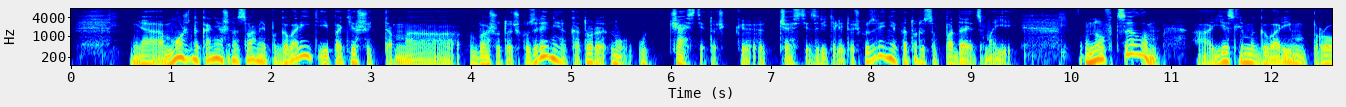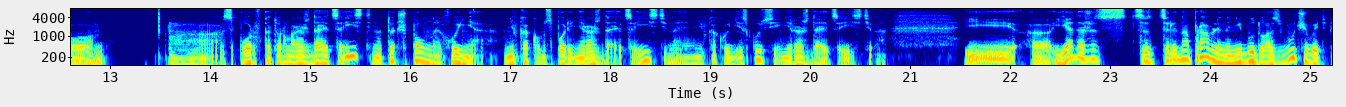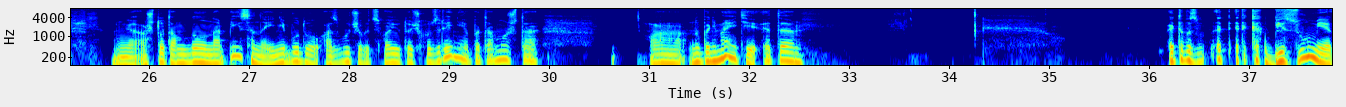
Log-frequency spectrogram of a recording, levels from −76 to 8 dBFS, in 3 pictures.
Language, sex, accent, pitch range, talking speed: Russian, male, native, 105-140 Hz, 125 wpm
